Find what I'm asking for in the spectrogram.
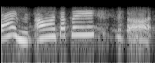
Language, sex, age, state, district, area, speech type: Nepali, female, 18-30, West Bengal, Alipurduar, urban, conversation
